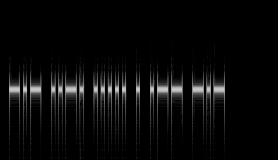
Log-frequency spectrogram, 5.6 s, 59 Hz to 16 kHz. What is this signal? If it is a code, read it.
Morse code, heard as a keyed tone, about 20 wpm, 700 Hz. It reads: KF5EWK
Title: Speed Racing - USA 2x3 Call Signs 17wpm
